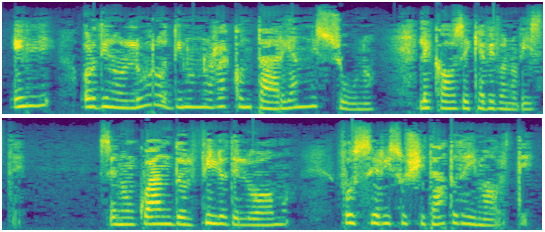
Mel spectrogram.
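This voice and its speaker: A woman narrating a scripted Bible reading in a steady, measured way. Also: mid-range voice, husky, no room sound.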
